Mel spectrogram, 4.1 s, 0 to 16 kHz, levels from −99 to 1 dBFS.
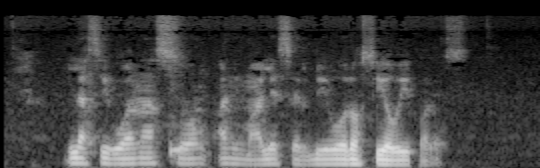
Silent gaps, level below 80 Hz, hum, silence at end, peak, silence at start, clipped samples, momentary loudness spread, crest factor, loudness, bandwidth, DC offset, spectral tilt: none; -44 dBFS; none; 0.6 s; 0 dBFS; 0.5 s; under 0.1%; 11 LU; 20 dB; -21 LUFS; 11.5 kHz; under 0.1%; -7 dB/octave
